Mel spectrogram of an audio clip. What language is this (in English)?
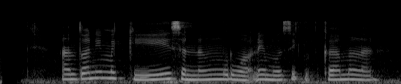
Javanese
